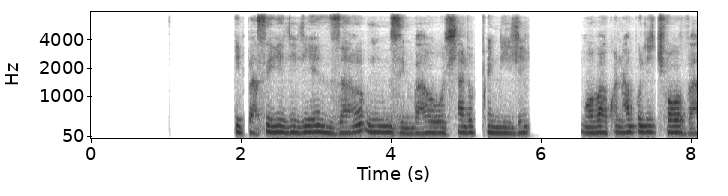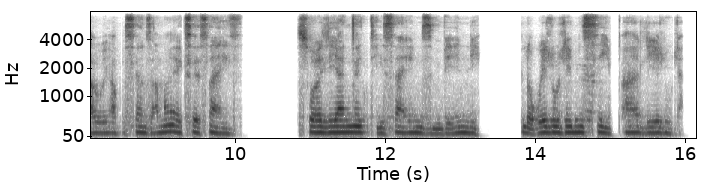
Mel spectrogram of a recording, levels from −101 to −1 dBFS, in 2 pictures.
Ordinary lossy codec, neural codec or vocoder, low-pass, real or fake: Opus, 64 kbps; none; 7.2 kHz; real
